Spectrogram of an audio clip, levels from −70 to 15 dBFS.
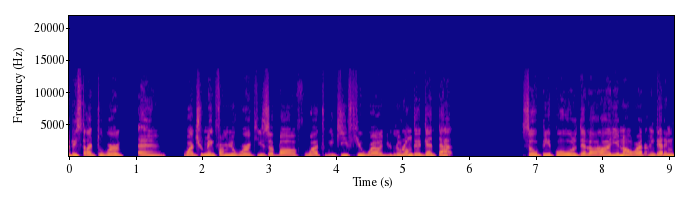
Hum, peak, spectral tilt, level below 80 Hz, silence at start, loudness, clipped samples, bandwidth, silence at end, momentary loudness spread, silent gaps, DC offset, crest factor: none; -2 dBFS; -7.5 dB/octave; -66 dBFS; 0 s; -16 LUFS; under 0.1%; 12.5 kHz; 0 s; 6 LU; 6.02-6.40 s, 6.67-6.80 s; under 0.1%; 14 dB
